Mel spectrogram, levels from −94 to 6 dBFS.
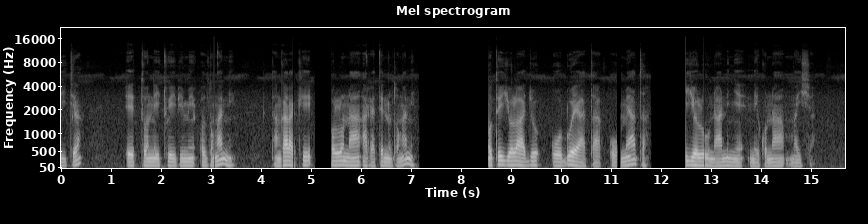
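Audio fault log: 3.06–3.08, 4.64–4.66, 11.12–11.20, 12.86–12.88 s, block of digital silence: the output buffer likely went unfilled in time and was played as zeros, so the speech drops abruptly to nothing and back. The 20 ms gaps land as brief holes, and the 80 ms one at 11.12 s as a short hole.
5.33, 8.47, 12.42 s, clipped start after a pause: after silences of 0.32, 1.38 and 0.69 s, the output device slept and needed time to wake. Roughly 80 ms of each new phrase is swallowed, so speech begins abruptly without its opening sounds.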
